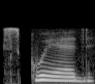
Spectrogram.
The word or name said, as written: squid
